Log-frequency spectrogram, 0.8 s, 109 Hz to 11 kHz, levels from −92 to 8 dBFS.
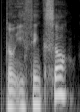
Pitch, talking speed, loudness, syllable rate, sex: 160 Hz, 300 wpm, -17 LUFS, 6.8 syllables/s, male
